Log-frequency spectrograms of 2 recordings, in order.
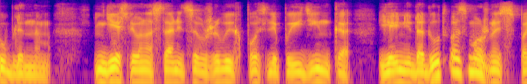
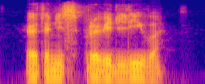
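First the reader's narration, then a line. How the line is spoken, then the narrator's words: Gloomy. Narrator (Russian): мрачно Питер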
